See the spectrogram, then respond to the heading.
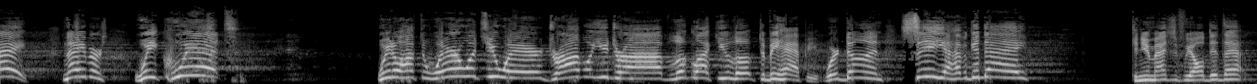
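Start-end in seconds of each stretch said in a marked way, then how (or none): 0.0-10.3 high, loud, drawn-out holler; calling out to neighbors. Pretend. Preacher pretends to address the whole neighborhood, hollering. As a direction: shout it high across the street to the neighbors. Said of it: "put our hands over our mouths and say".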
